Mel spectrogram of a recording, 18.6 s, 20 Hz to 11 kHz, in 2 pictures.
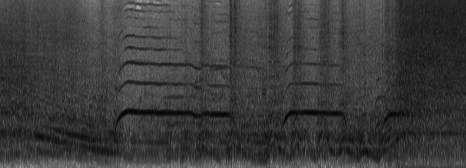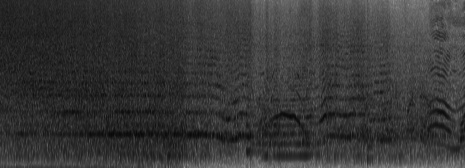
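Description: McLaren MP4-27 Formula One car's Mercedes 2.4-litre V8 revving very high in several held bursts, with falling and rising pitch between them. About eight seconds in it gives way to a loud rushing noise lasting about five seconds as the car passes close, then the engine revs up and down again.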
